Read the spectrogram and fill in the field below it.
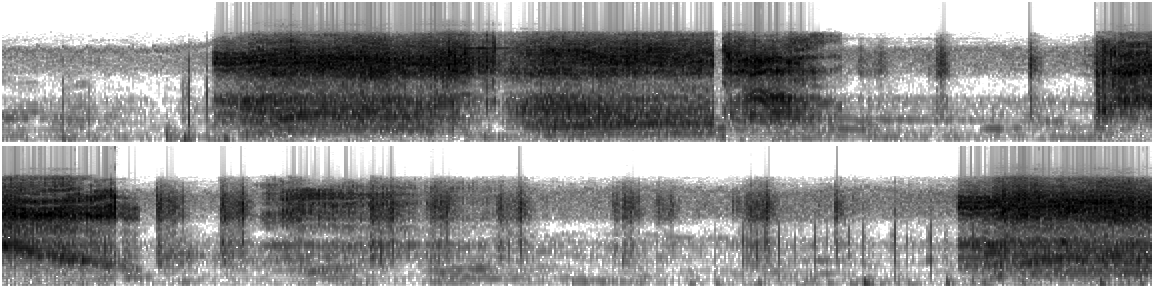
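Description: A bear roars and growls loudly.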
